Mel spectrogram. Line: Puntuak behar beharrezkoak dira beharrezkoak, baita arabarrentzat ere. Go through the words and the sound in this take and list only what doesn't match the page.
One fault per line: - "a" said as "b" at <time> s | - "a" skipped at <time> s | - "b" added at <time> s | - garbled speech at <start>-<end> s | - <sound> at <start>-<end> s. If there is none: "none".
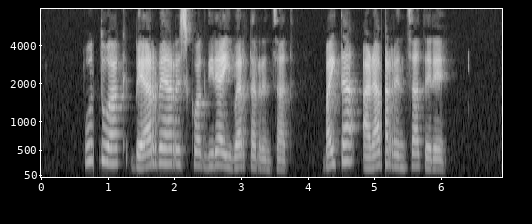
- dropout at 0.8-0.9 s
- "beharrezkoak" said as "eibartarrentzat" at 2.8 s
- dropout at 5.1-5.2 s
